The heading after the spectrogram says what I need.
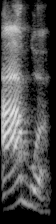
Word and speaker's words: água: Por exemplo, se fosse a palavra água, que eu falei lá no primeiro encontro, não, esse GU de água não é um dígrafo, tá? Por quê? Porque a gente pronuncia o U. Água.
